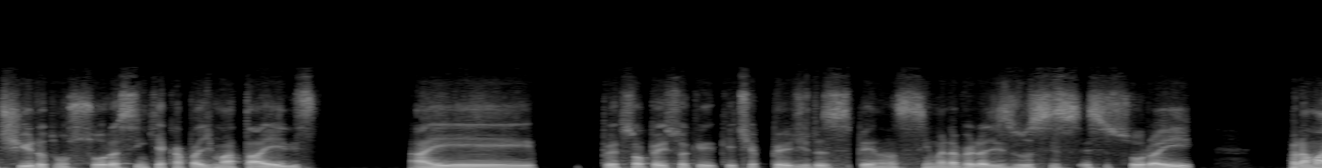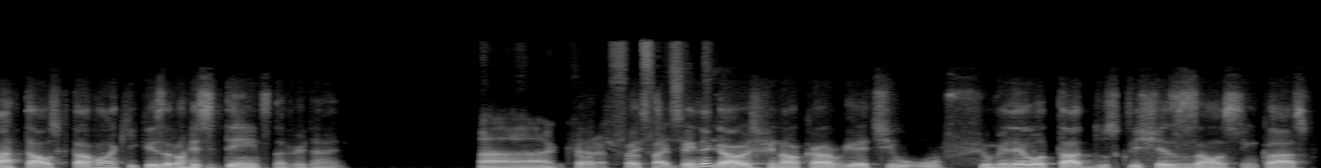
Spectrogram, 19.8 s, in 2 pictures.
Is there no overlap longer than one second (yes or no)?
no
